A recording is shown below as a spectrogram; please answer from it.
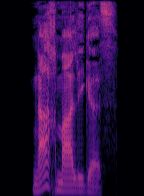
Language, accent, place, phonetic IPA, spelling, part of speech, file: German, Germany, Berlin, [ˈnaːxˌmaːlɪɡəs], nachmaliges, adjective, De-nachmaliges.ogg
- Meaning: strong/mixed nominative/accusative neuter singular of nachmalig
